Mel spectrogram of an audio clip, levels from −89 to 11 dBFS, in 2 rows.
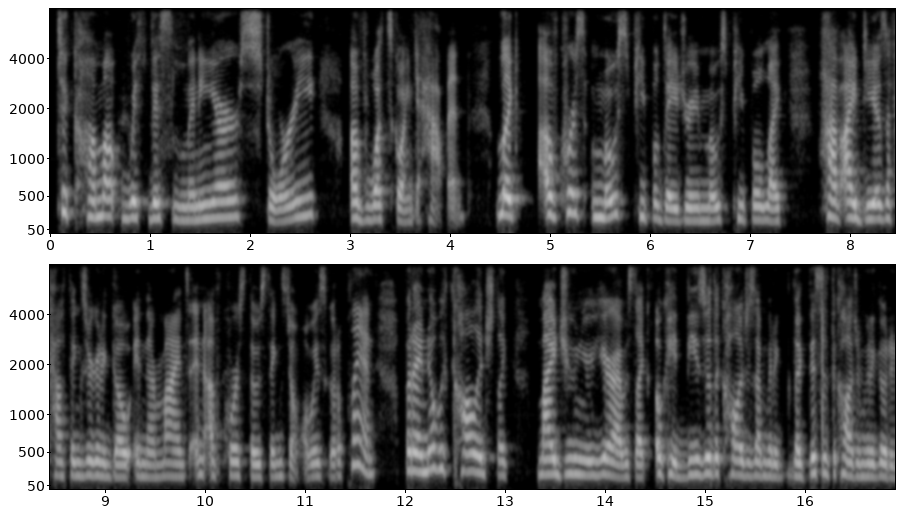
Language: English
